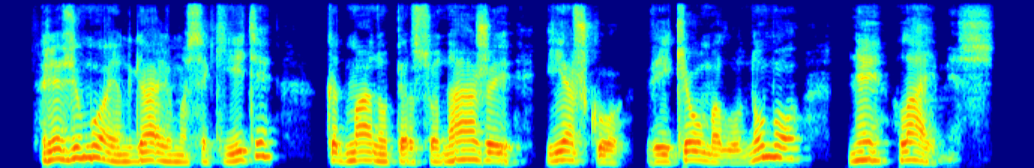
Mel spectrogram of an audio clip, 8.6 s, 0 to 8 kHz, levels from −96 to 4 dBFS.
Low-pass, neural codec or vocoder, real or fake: 7.2 kHz; vocoder, 44.1 kHz, 128 mel bands every 256 samples, BigVGAN v2; fake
